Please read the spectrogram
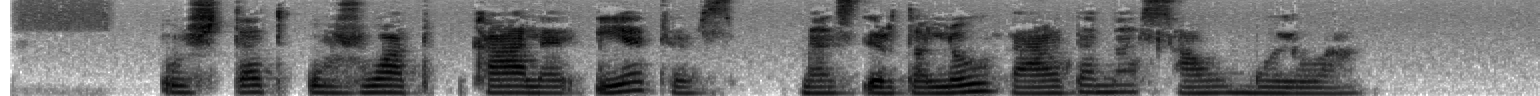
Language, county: Lithuanian, Klaipėda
